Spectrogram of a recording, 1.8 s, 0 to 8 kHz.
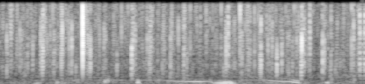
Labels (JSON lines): {"label": "biophony, cascading saw", "recorder": "SoundTrap 600 or HydroMoth"}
